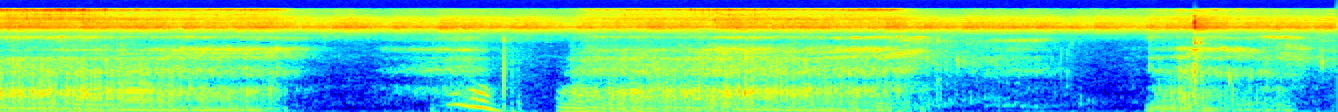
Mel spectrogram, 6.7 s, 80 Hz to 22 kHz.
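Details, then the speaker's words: Snoring in a sleeping 1-year-old baby: long rumbling, rattly breath sounds with brief quiet gaps and a short squeak; asking whether this is normal. "Is this normal for a 1-year-old sleeping baby?"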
